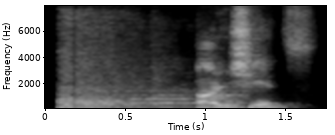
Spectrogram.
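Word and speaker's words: conscience: அப்படின்னு சயின்ஸ்னு கான்சியன்ஸ் கான்சியன்ஸ் கான்சியன்ஸ் இப்ப இந்த எஸ் வந்து சைலெண்ட் கான்சியன்ஸ் மனசாட்சி சார் ஸ்கிரீன் மேல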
